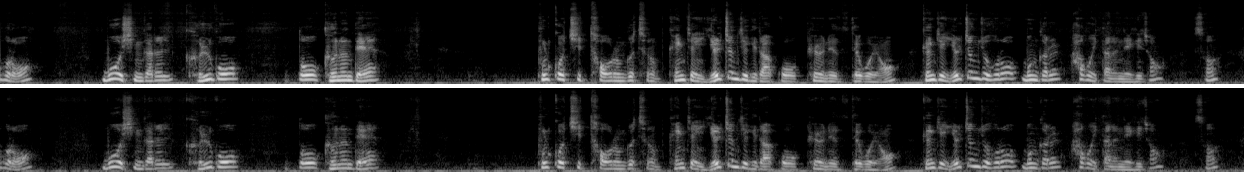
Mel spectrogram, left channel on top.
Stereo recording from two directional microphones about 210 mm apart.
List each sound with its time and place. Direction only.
1.0 s speech: 50° left (ahead or behind)
5.4 s speech: 45° left (ahead or behind)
